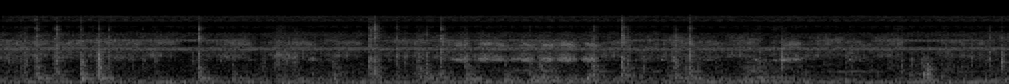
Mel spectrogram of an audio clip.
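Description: Steady chorus of night insects and frogs, with scattered sharp metallic clicks and taps from a small spanner working a bolt on a metal bar clamp.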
